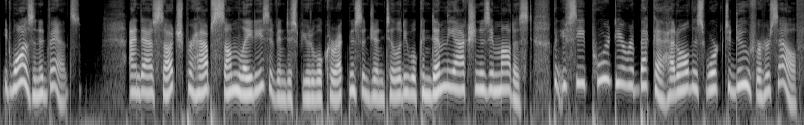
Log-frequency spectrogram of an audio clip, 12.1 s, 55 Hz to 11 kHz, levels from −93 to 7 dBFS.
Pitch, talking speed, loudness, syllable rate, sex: 230 Hz, 175 wpm, -18 LUFS, 5.0 syllables/s, female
